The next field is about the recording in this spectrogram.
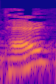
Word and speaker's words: Per: So first, I'm Per. If you pronounce my name like the fruit pear, you're spot on.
